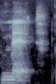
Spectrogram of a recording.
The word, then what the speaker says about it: MMET: It's actually pronounced MET. – Oh, sorry. – Oh, no problem. No problem. Pronounced MMET, MET.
